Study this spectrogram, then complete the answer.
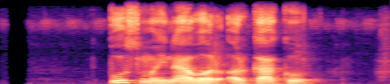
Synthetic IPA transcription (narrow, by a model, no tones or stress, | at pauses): pusmʌɦinabʌɾʌrkako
